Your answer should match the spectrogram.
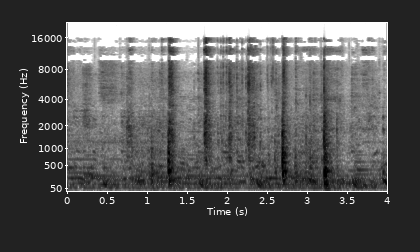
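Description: A spoon clicking and scraping against a jar as ginger-garlic paste is scooped out, several sharp clicks over background music.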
